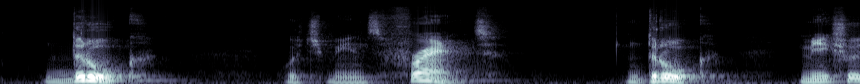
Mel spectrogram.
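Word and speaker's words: друг: let's get right into this first word is druk druk which means friends make sure it's repeat after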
